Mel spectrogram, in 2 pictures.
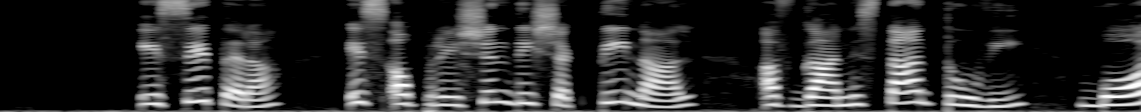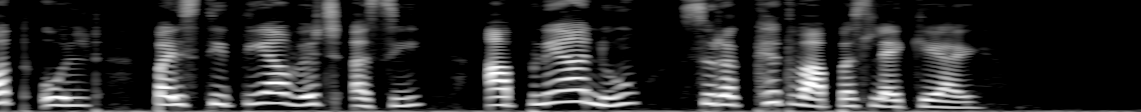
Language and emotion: Punjabi, neutral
